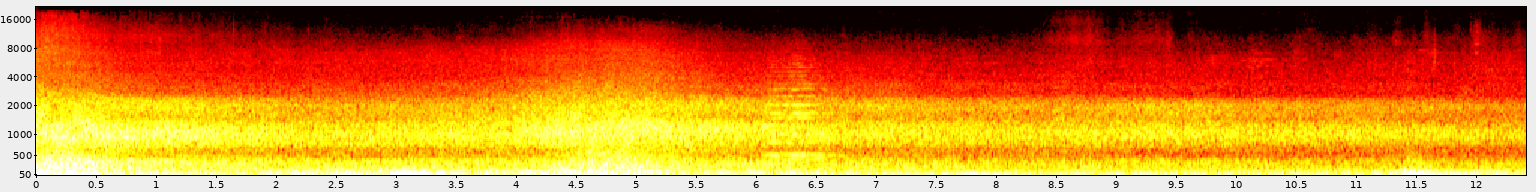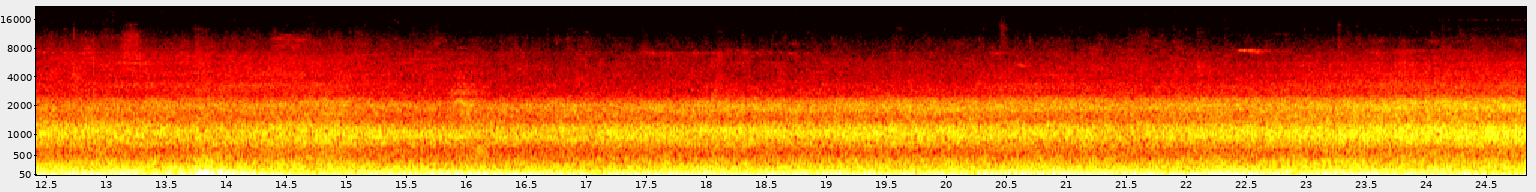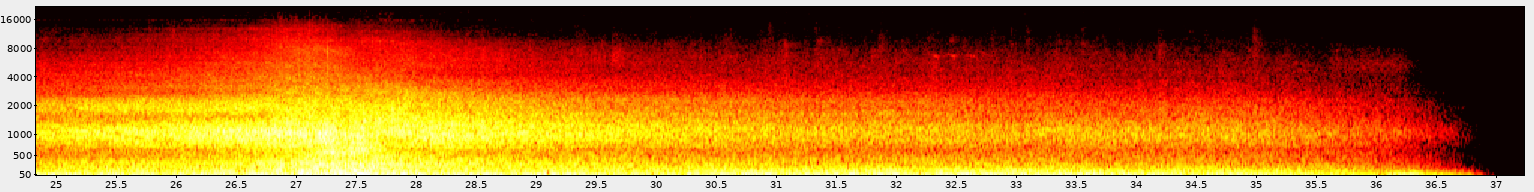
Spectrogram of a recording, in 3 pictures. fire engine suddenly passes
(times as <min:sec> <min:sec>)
0:00.0 0:06.8, 0:22.6 0:36.6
